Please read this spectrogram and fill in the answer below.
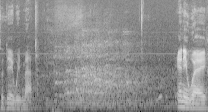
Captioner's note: laughter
